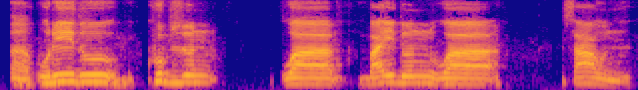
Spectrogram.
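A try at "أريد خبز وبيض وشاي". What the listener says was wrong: এই বলার সময় শব্দর শেষ বলতে হবে না। খুবস, বাইদ,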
